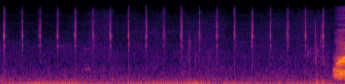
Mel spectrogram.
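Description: Clock-ticking countdown sound effect in a quiz video, sharp even ticks at about four to five a second marking the seconds left to answer, over a low steady hum.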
